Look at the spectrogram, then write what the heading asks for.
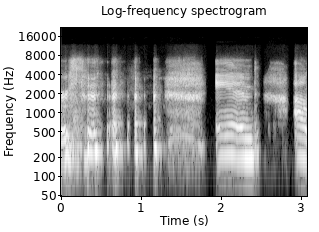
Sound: chuckles

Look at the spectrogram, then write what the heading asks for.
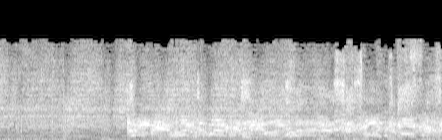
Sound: shouting

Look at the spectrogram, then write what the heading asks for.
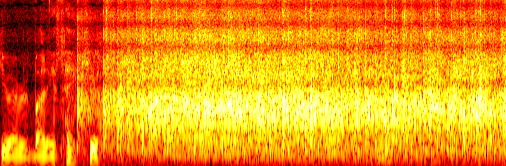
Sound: applauding

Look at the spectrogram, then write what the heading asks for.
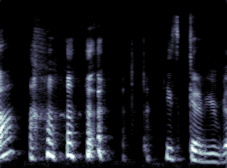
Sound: laughs

